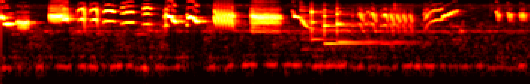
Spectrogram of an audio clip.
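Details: Asian pied starling, a gacoran bird, singing melodiously without stopping: quick run of clear rising and falling whistles mixed with harsh buzzy bursts and rapid trilled notes, with a steady faint hum beneath.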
